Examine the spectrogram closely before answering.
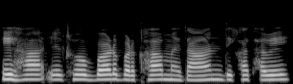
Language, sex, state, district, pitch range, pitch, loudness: Chhattisgarhi, female, Chhattisgarh, Jashpur, 215-230 Hz, 225 Hz, -19 LUFS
